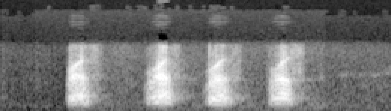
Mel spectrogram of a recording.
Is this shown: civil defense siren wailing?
no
